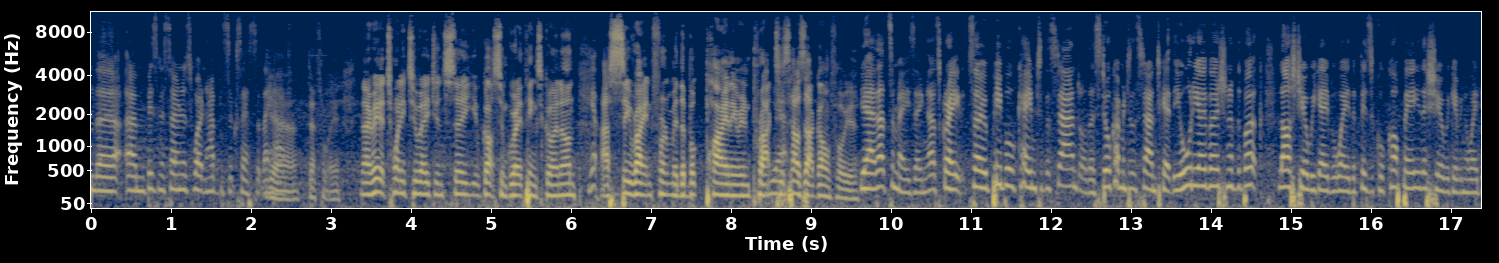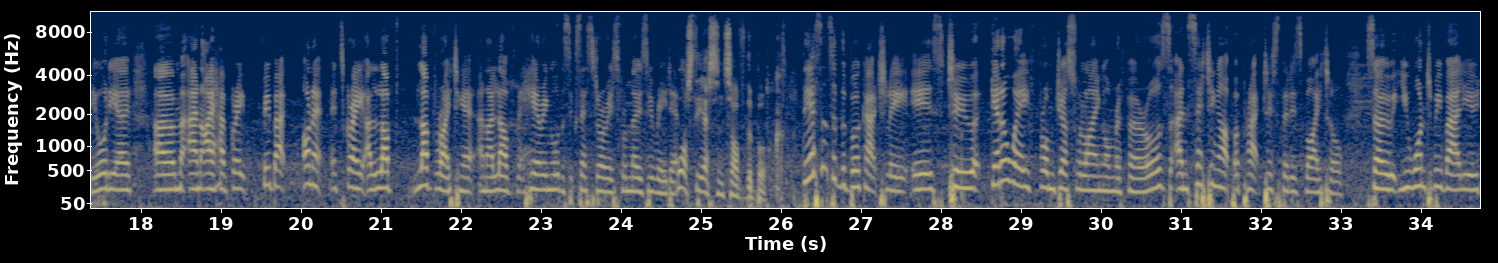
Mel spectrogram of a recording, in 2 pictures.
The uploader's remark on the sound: Episode recorded at Accountex 2019.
